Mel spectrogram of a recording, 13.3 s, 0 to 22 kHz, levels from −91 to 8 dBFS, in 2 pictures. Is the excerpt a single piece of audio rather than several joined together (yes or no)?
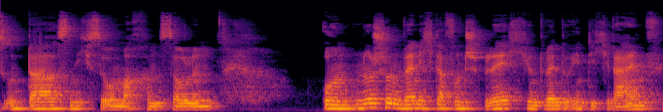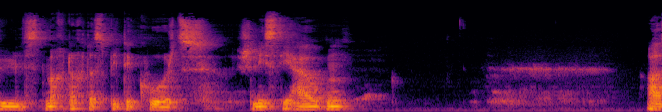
yes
